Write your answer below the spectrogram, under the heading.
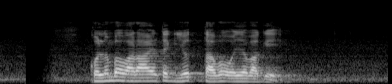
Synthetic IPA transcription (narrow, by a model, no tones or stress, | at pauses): kolumbəʋaɾaːjəʈəɡijot̪ːaʋəojəʋaɡeː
